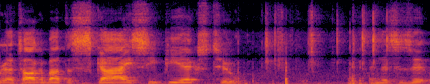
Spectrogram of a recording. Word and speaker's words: SCCY: Today we're going to talk about the Sky CPX2. And this is it right here. Sky, which is spelled SC CCY, formerly known as SK Y, like the vodka company.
